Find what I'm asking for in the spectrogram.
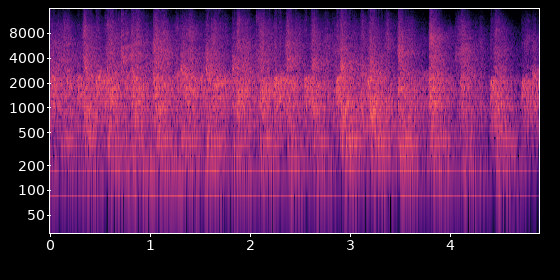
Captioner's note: applause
